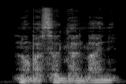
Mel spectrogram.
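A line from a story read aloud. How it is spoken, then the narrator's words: Hissed in alarm. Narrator (French): siffla le diplomate chilien, tellement effaré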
